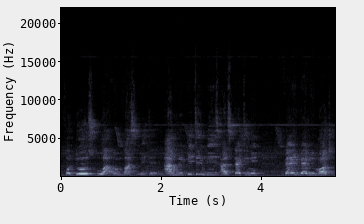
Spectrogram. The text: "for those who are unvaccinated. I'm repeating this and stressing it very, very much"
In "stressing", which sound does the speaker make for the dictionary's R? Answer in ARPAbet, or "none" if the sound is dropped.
none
